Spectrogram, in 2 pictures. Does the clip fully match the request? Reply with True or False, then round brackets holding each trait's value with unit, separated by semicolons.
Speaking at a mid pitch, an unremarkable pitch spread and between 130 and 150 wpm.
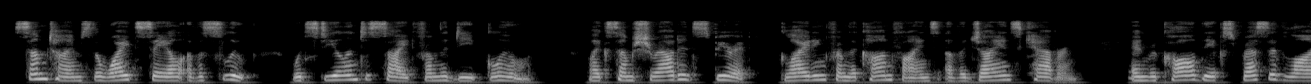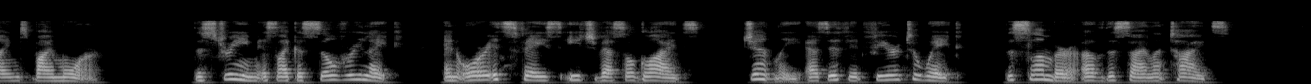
True (180 Hz; 3.3 semitones; 140 wpm)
